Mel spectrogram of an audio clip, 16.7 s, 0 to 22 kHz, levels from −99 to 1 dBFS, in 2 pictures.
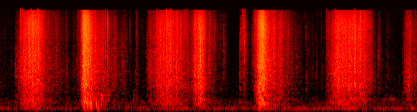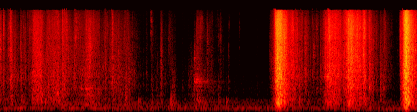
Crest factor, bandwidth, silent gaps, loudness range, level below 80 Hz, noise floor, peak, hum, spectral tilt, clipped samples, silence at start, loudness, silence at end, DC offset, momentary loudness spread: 30 dB; 16.5 kHz; none; 19 LU; -84 dBFS; -79 dBFS; -8 dBFS; none; 2 dB/octave; under 0.1%; 0.4 s; -32 LUFS; 0 s; under 0.1%; 25 LU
